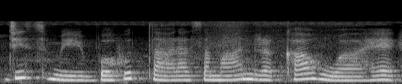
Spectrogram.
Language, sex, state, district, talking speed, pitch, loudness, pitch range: Hindi, female, Uttar Pradesh, Saharanpur, 105 wpm, 210 Hz, -16 LUFS, 200-245 Hz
